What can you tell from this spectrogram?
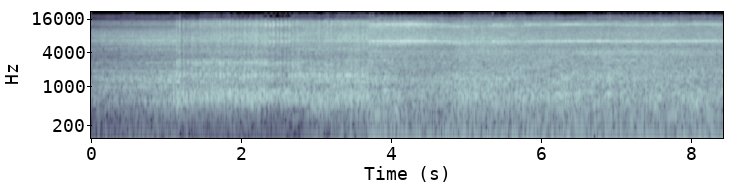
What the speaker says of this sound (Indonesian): Ini bentar lagi selesai nih ngebornya.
